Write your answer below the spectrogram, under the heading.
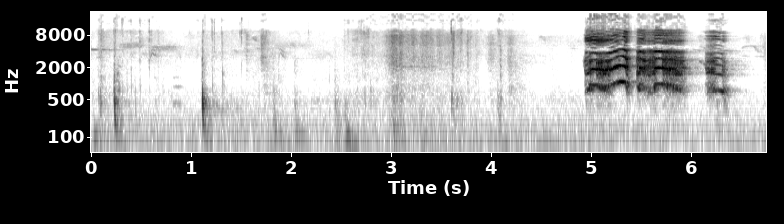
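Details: Red junglefowl at play, recorded February 13, 2025. A few sharp clicks and taps are heard first. Then a single loud, raspy crow comes in three parts: a rising opening, a long wavering middle and a brief closing note.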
